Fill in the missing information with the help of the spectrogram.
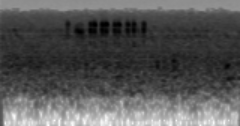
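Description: A dunlin gives a quick run of about eight thin, high notes, evenly paced over one second. Steady rushing noise like wind or surf sits underneath.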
